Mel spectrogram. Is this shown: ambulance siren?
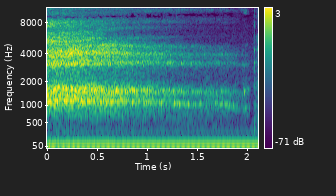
no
